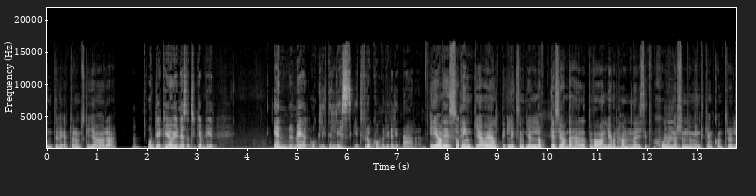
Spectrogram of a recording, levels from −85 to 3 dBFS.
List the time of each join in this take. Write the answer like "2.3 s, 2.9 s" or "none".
5.3 s, 6.9 s, 7.9 s, 8.2 s, 9.5 s, 11.3 s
